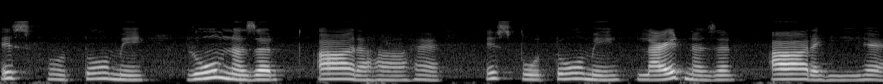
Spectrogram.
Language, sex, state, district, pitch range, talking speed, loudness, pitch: Hindi, female, Madhya Pradesh, Umaria, 210-250 Hz, 110 wpm, -18 LUFS, 220 Hz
